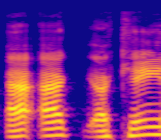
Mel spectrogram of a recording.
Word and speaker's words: Achane: Is it Devon Achane? Achane, I think is how you say his last name.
